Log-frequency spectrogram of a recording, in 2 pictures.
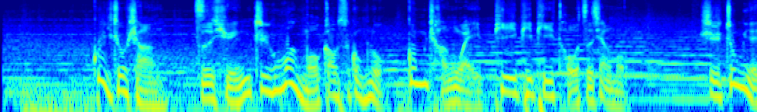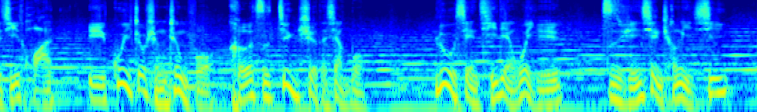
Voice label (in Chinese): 高速公路宣传片配音; 贵州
